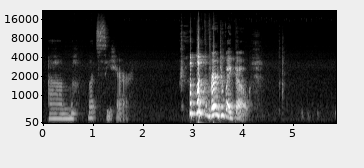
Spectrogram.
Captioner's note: laughs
